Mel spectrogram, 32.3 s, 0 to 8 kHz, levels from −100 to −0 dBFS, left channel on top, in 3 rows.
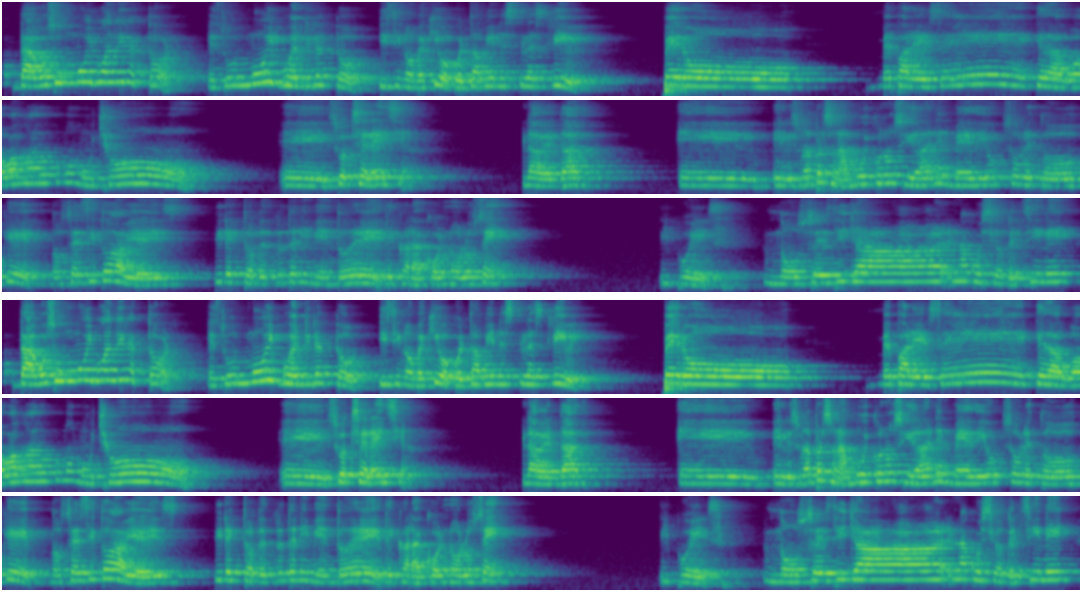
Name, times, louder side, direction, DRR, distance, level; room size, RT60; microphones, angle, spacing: voice 1, 0.1-1.7 2.0-5.8 6.6-7.9 8.8-12.7 13.6-14.9 16.0-16.6 17.5-23.3 23.7-26.5 28.1-28.8 29.2-32.2, right 3 dB, 40° right, 4 dB, 1.3 m, -26 dB
12.5 x 5.1 x 8.5 m, 0.92 s
head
